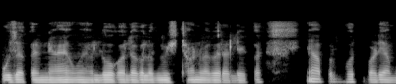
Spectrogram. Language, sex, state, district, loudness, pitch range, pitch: Hindi, male, Uttar Pradesh, Jyotiba Phule Nagar, -18 LUFS, 105-110 Hz, 105 Hz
